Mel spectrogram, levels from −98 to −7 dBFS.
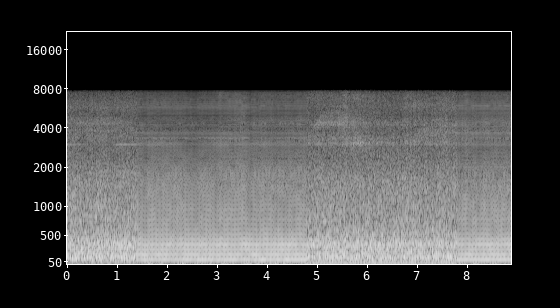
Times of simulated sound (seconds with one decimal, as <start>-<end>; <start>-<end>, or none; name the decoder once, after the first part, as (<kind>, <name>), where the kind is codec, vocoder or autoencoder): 1.4-4.8 (vocoder, Vocos); 7.8-8.9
